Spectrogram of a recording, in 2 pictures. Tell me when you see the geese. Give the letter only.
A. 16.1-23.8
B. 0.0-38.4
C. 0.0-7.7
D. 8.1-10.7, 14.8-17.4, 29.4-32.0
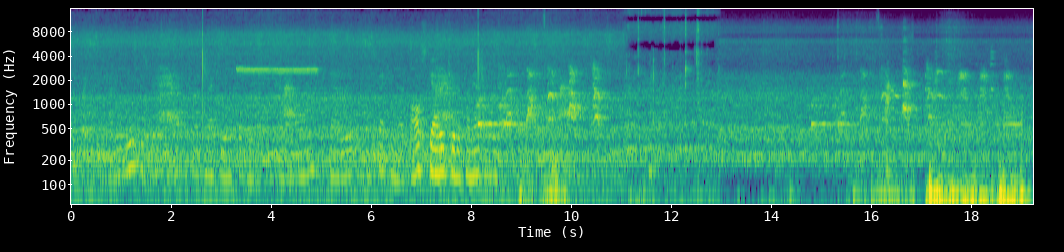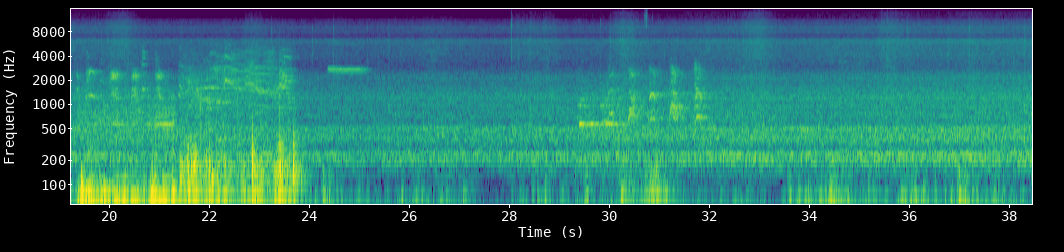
A.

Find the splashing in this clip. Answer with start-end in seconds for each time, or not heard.
not heard.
